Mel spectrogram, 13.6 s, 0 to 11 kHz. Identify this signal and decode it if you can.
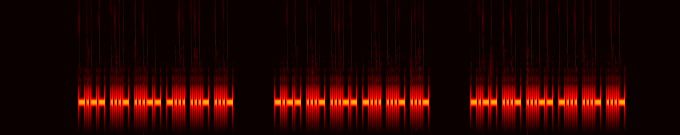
Morse code, heard as a keyed tone, about 32 wpm, 700 Hz. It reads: YV3BVV YV3BVV YV3BVV
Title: DXCC-100 Call Signs - 6 Characters - Repeated 3x - 30wpm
